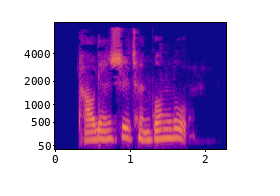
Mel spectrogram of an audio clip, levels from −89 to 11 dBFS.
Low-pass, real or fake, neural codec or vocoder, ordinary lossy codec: 7.2 kHz; fake; codec, 16 kHz, 2 kbps, X-Codec, HuBERT features, trained on general audio; MP3, 32 kbps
